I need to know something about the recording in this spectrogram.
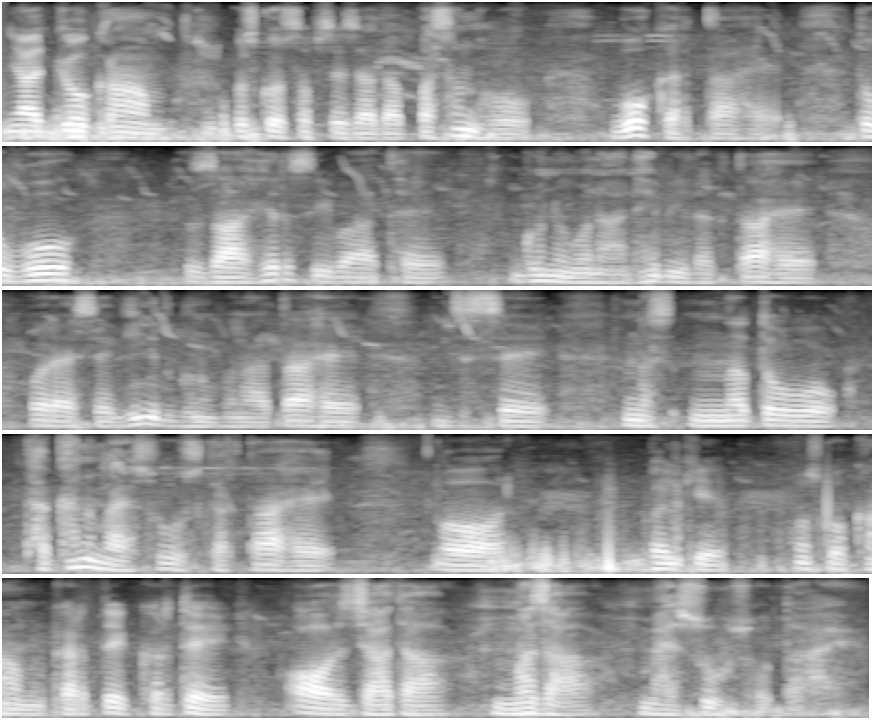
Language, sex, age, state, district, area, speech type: Urdu, male, 18-30, Jammu and Kashmir, Srinagar, rural, spontaneous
